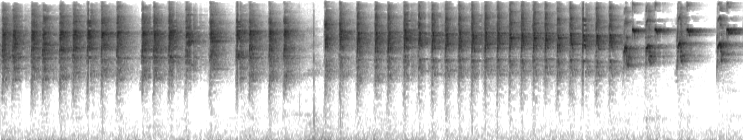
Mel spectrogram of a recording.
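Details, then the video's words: Long-tailed shrike singing in ngriwik style: sustained rapid, buzzy, high-pitched rattle of repeated scratchy pulses, with a brief pause midway, then ending in separate sharp squeaky notes. "Cendet Full Gacor Ngriwik"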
